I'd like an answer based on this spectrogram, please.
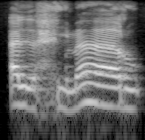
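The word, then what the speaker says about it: الحمار: Ici, pour le ha, al-himaru. On prononce.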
